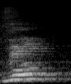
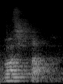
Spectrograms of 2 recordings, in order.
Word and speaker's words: Vostok: Es el lago, igual que las naves espaciales, con V-O-S-T-O-K. Se pronuncia Vostok.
